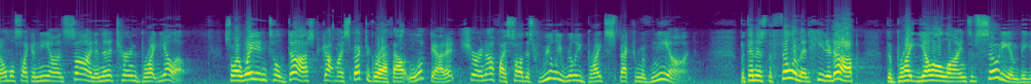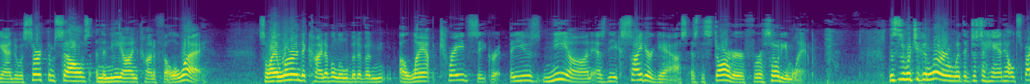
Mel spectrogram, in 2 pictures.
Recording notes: For podcast listeners, the last portion of the class is the demo, for which we do not unfortunately have the resources to videotape. In 1000 McPherson Lab on the Columbus campus of The Ohio State University.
